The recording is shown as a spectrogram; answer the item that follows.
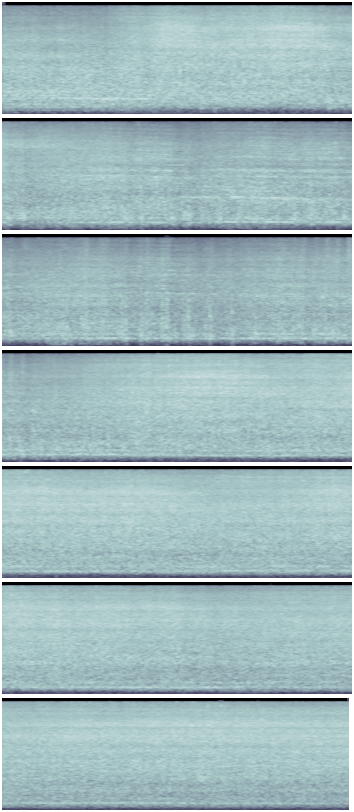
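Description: Passenger coaches of a locomotive-hauled train rolling past at close range: a loud, steady rumble of steel wheels on rail with some clickety-clack over the rail joints. A low tone under it slowly falls in pitch as the train slows.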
